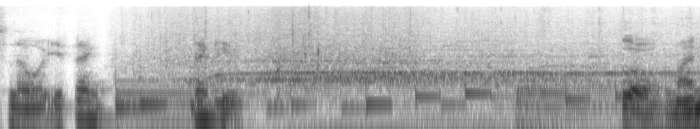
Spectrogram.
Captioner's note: applause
